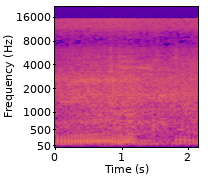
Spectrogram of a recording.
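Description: A motor vehicle engine running close by, a low, rapidly pulsing rumble that is loudest in the first second and then fades.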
